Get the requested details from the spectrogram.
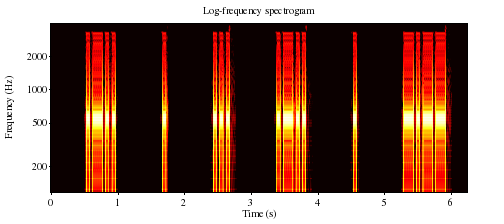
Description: Morse code, heard as a keyed tone, about 25 wpm, spaced as for 10 wpm, 550 Hz. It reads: LESLEY
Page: news headlines in morse code at 10 wpm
